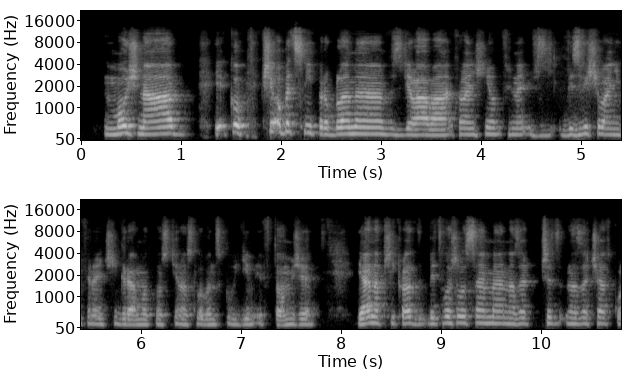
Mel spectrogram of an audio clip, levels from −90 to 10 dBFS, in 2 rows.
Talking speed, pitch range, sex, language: 135 wpm, 165-195 Hz, male, Slovak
